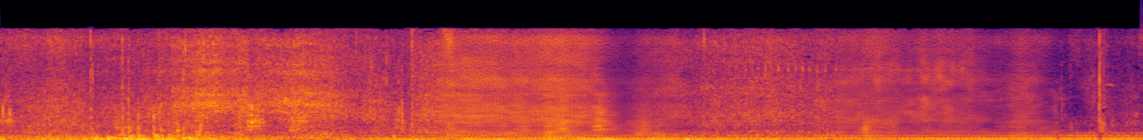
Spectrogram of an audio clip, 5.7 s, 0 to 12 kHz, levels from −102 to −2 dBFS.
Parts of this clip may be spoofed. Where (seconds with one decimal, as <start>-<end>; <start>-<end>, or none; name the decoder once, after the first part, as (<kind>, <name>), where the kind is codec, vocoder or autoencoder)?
2.2-3.4 (vocoder, Vocos); 4.2-5.3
